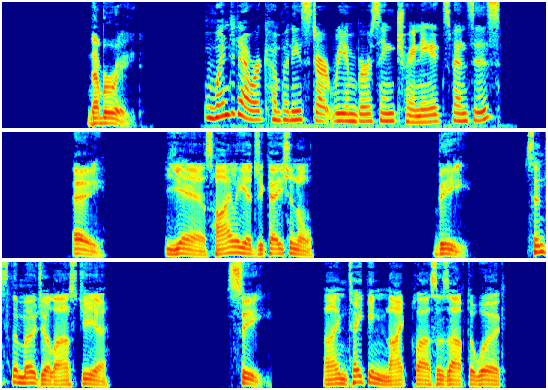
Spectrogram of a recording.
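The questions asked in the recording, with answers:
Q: When did our company start reimbursing training expenses?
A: B: Since the merger last year.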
